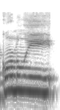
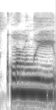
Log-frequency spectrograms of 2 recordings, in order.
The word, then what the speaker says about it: Gormally: Um, uh, there is a family controversy about how to pronounce my last name. It's fine if it's Gormaly or Gormali. It's Irish and some parts of my family pronounce it one way and some parts pronounce it another way and usually nobody can spell it.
